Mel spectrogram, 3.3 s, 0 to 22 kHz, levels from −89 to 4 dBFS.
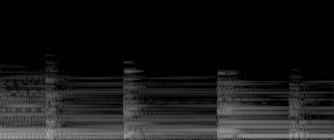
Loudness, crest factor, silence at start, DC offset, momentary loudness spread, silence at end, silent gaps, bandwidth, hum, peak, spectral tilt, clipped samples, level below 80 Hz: -42 LUFS; 16 dB; 0 s; under 0.1%; 14 LU; 0 s; none; 4.5 kHz; none; -24 dBFS; -11 dB/octave; under 0.1%; -66 dBFS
